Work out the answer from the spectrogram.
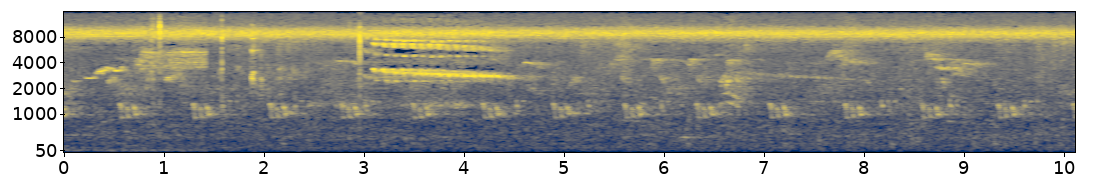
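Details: Woodpecker eating mango in Bangladesh: a steady run of short, evenly spaced nasal notes, about two per second, over constant high insect hiss, with brief chirps from other birds.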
